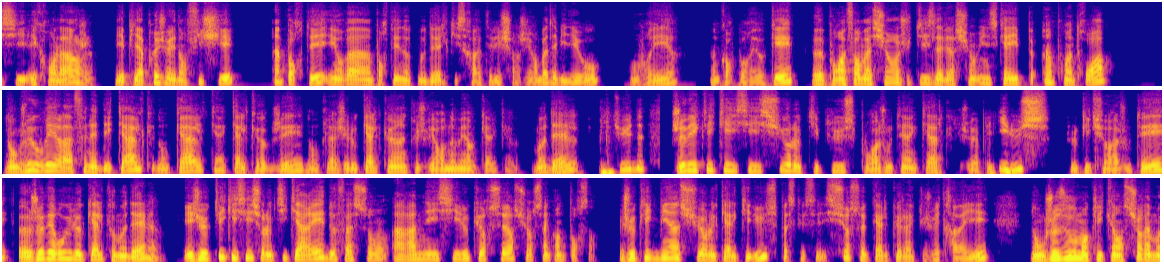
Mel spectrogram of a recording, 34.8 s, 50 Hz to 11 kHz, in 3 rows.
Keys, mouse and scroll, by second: 3.0 click, 5.6 click, 6.9 click, 8.2 click, 9.0 click, 11.2 click, 11.6 middle click, 13.1 click, 13.7 click, 14.7 click, 15.5 click, 15.6 click, 16.6-17.9 typing, 19.5 click, 20.6-22.0 typing, 22.9 click, 23.5 click, 25.6 click, 27.1-29.2 drag, 29.6 click, 32.7 middle click, 34.4 middle click.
